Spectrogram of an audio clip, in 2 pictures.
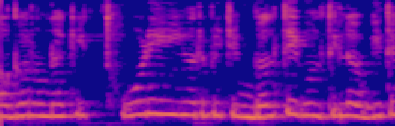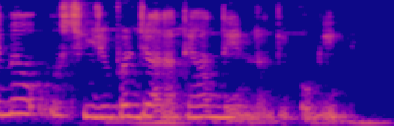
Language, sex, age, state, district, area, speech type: Dogri, female, 18-30, Jammu and Kashmir, Jammu, urban, spontaneous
